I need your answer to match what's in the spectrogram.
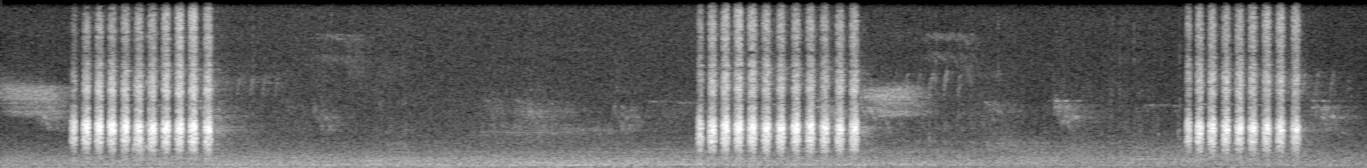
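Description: Magpie calls: three bursts of rapid, harsh rattling chatter, each about a second long, separated by several seconds of quiet background hiss, with no one speaking.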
